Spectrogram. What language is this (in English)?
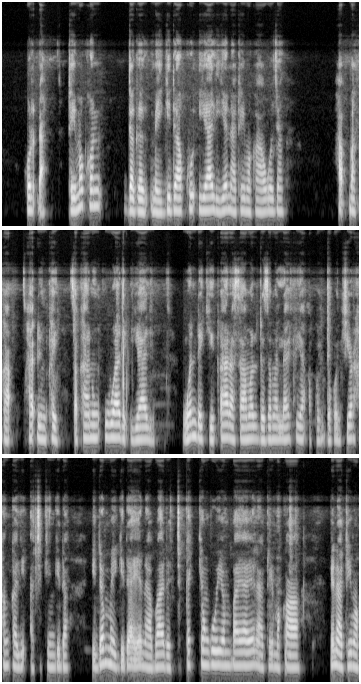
Hausa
